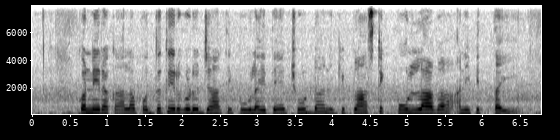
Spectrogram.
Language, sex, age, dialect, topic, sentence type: Telugu, female, 25-30, Central/Coastal, agriculture, statement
